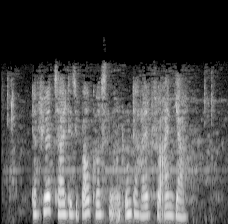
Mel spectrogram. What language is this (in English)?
German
